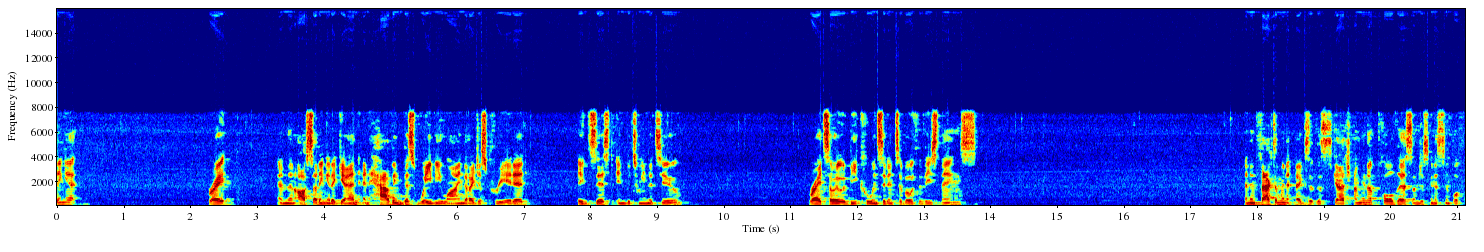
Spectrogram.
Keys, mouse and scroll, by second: 2.9 click, 6.9 click, 11.3-12.9 scroll down 1, 12.9 click, 19.9-21.1 drag.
